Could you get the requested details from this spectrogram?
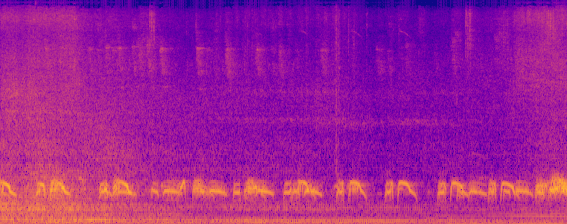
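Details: Spotted dove, described as newly trained and only just daring to sing: a soft, low cooing phrase repeated about once a second in an even series, over steady outdoor background noise.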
